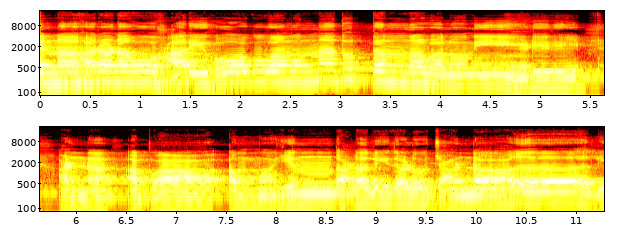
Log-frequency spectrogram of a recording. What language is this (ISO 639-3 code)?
kan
